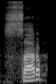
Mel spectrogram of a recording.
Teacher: सर्प में जो से है वो दांतों से बोला जाता है, तो उसको दंते से कह देंगे।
